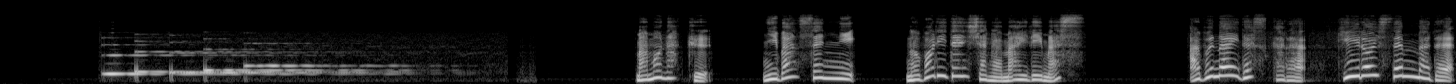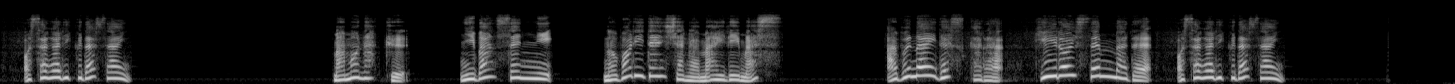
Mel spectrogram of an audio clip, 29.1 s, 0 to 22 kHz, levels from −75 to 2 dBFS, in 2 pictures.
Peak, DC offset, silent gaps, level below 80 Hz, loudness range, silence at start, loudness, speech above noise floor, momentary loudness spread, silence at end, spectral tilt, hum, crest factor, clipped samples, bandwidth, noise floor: 0 dBFS; under 0.1%; none; -76 dBFS; 6 LU; 1 s; -19 LUFS; 57 dB; 10 LU; 1.7 s; -5 dB/octave; none; 20 dB; under 0.1%; 11 kHz; -74 dBFS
